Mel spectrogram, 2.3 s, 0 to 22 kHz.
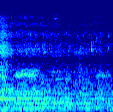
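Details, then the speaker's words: Electric fuel pump, switched on via its relay, feeding a Holley 7508-1 2bbl economizer carburetor on a Ford, checked for leaks: quiet steady low hum, even unchanging pitch; normal fuel pump running, no leaks. "Ok, ese zumbido que se escucha al fondo es de la bomba."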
